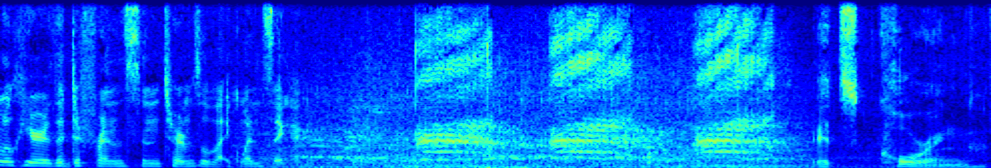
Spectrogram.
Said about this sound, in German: Das ist mehr ein Krächzen, die Art und Weise, auf die Krähen miteinander kommunizieren, um zum Beispiel einen Paarungspartner anzulocken oder Befehle weiterzugeben.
